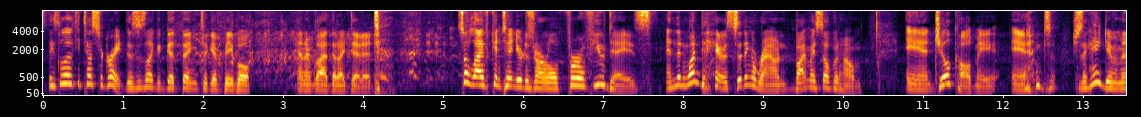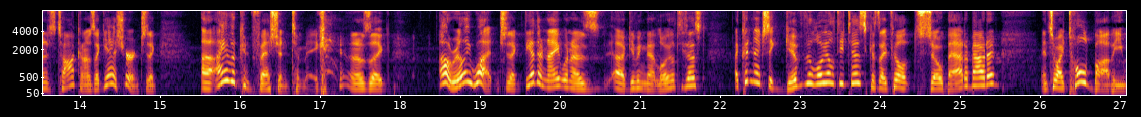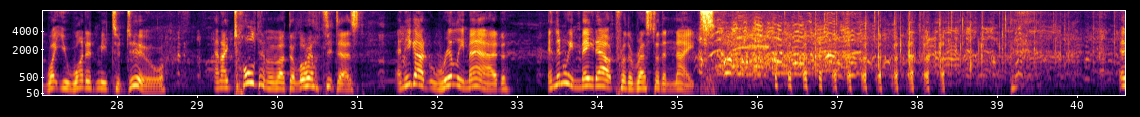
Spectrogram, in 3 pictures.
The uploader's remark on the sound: Outdoors at Buntport Theater—the theme of the evening was “Confessions.”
